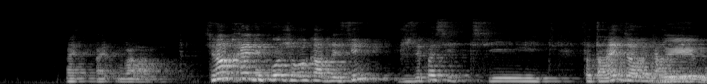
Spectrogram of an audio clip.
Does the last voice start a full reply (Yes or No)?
Yes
